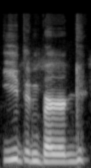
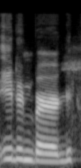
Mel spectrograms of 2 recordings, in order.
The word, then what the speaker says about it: Edinburgh: Okay, I'll pronounce it the Scottish way. Edinburgh. No. Edinburgh. Stop putting letters in words where you don't pronounce those letters.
